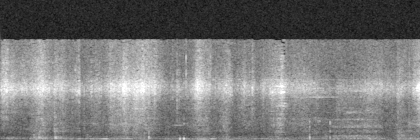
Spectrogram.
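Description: Near silence: faint handling noises from the open front-loading washing machine and the wet laundry inside, with one small click a little under two seconds in.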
